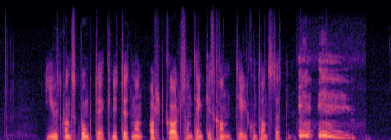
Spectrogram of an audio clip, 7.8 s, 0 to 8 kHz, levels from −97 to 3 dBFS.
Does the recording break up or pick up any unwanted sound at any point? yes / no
yes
